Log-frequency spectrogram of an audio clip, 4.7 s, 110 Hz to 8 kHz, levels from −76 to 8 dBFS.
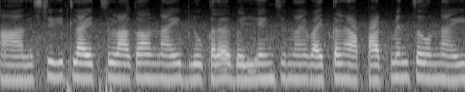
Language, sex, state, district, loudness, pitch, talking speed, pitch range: Telugu, female, Andhra Pradesh, Visakhapatnam, -16 LUFS, 205 Hz, 140 wpm, 200-215 Hz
